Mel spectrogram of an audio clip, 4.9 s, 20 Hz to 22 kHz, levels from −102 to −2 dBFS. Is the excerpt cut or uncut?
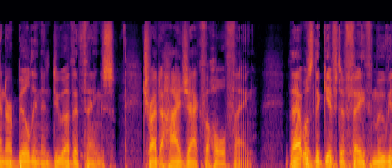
cut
